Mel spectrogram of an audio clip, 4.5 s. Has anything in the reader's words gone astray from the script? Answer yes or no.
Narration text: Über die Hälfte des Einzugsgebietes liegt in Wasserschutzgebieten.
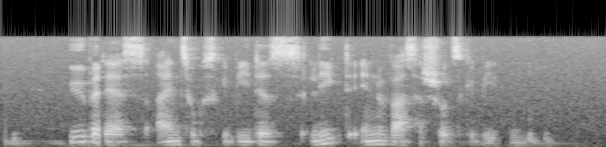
yes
